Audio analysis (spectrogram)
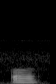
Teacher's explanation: ooh very high in our mouth our mouth is very closed your lips are rounded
